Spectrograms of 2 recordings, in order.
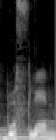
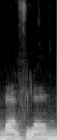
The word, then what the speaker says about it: Muslim: writers and producers and telling them how to pronounce things properly and you know it's bacchus thon it's not Pakistan and its Muslim not Muslim and you know things like that that make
